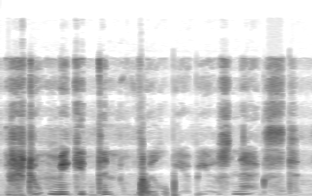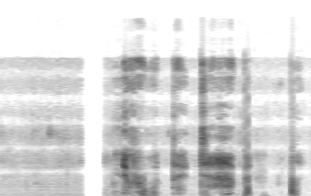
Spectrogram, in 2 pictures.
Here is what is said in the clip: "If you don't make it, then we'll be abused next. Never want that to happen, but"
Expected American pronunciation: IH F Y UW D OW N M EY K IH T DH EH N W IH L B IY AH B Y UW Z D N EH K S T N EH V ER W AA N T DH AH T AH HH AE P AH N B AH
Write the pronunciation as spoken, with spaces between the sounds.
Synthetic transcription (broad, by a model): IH F Y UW D OW N M EY K IH T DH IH N W IH L B IY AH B Y UW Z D N EH K S T N EH V ER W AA T DH AH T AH HH AE P AH N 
